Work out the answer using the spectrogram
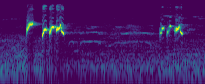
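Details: Red-whiskered bulbul from Pa La-u, Thailand, singing in the 'double' song style. Two lively phrases, each a rising whistle and three rapid warbled notes, about two and a half seconds apart, with faint background hum.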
